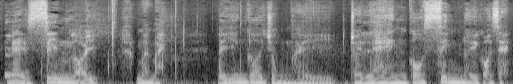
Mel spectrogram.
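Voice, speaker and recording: Deep-voiced playful boyfriend. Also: male voice, big pitch swings, normal speed, background noise. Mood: teasing. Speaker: radio drama actor. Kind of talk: naturalistic radio drama dialogue.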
